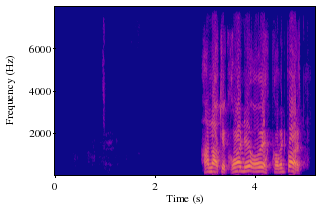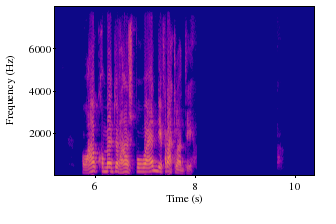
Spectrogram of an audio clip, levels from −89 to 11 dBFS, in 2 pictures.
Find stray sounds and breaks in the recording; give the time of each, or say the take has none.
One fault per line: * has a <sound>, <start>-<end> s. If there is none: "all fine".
all fine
